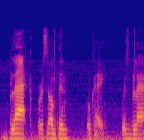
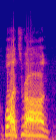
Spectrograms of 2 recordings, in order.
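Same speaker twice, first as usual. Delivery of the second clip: sudden loud alarmed yell; shout; 4 semitones higher, 11 dB louder than usual. Real, not acted. Streamer yelling at his own doodle. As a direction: yelp it at the drawing. Excited reaction to drawing.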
